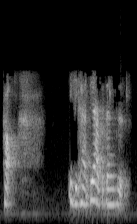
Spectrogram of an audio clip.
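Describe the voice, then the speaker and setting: A woman's voice: medium pitch, steady tone, moderate pace. A woman teaching an English vocabulary lesson on a video call, encouraging and praising her students and drilling words by repetition. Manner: drills words by repeating them. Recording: tinny phone-like line, echoey room.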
